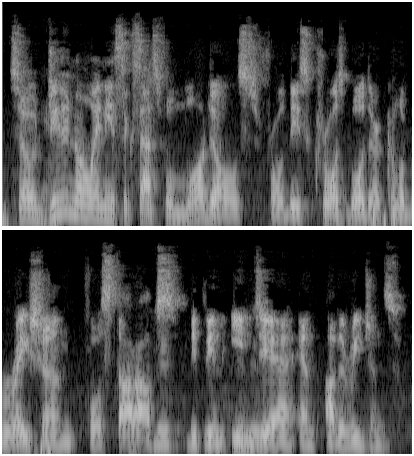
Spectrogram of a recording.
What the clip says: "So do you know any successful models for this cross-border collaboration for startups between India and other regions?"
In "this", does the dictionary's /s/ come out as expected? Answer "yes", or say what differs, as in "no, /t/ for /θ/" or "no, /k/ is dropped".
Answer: yes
